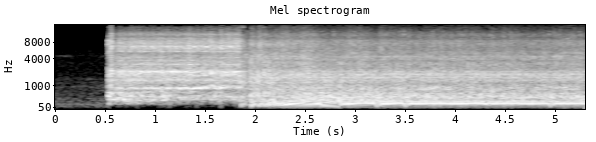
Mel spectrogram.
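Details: Ariens ST824 8hp snowblower with bad wheel bearings/bushings, gassed, primed, choke on, throttle stuck at mid-range: catches on first pull and settles into even steady run with no misses, knocks or surging.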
